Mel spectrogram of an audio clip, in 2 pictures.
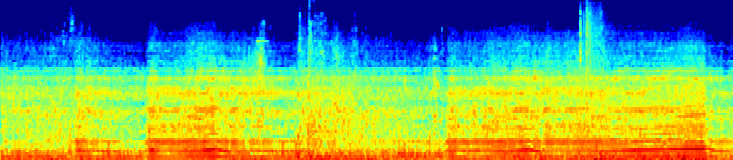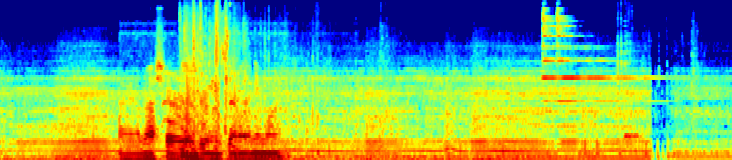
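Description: A motorbike engine revs and roars, rising and falling in pitch.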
